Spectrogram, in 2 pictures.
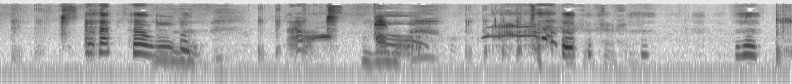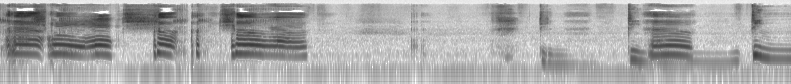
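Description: A baby giggles and squeals with laughter close by.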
